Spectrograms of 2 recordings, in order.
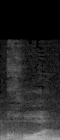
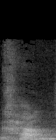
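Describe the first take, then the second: First: It is said with a rounded 'kuan' sound. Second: It is said with a plain 'kan' sound. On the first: "那我们粤剧话念这个看就是念宽" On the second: "念这个看"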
